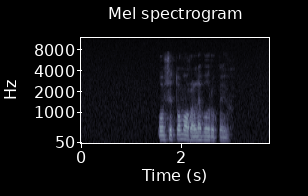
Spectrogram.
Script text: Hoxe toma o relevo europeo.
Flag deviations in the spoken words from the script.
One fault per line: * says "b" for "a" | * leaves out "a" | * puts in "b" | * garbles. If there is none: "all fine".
all fine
